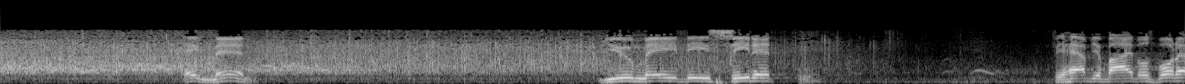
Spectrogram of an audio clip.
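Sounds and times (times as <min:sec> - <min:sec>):
audience clapping hands in praise: 0:00.0 - 0:09.0
speech: 0:01.8 - 0:02.7, 0:06.0 - 0:08.3, 0:10.6 - 0:11.8.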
